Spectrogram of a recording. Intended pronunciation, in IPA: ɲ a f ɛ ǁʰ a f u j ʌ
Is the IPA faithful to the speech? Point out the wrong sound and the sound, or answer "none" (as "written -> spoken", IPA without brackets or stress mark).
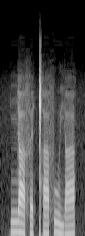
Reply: ʌ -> a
